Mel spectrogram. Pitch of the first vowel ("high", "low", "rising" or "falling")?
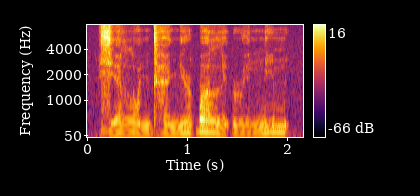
low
